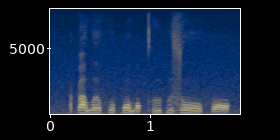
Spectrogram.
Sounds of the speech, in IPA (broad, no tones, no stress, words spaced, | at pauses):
ɠawəfo ɓɔwɔ kʼɯɠɯ zoːfɔ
